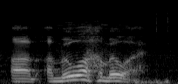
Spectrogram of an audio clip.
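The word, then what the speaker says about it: ʻOumuamua: able to spell it i'll be impressed if they're able to say it so it's amula hamilla is the name of that one which is hawaiian for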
